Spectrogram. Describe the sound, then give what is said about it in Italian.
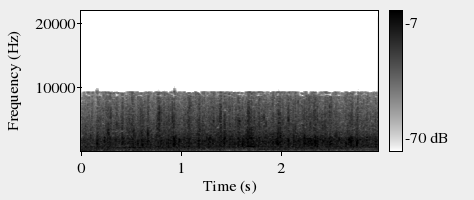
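Applause from a crowd honouring everyone named Antonio on the feast of Saint Anthony of Padua, a steady, even clatter of many hands that lasts throughout. “Un applauso a tutti gli Antoni,”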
